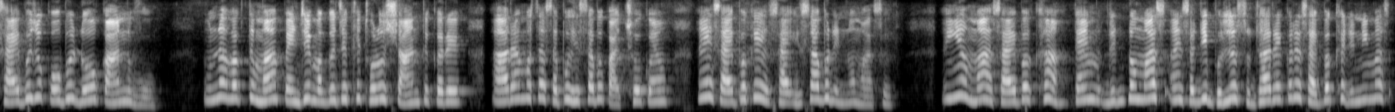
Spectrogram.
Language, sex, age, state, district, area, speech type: Sindhi, female, 18-30, Gujarat, Junagadh, urban, spontaneous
